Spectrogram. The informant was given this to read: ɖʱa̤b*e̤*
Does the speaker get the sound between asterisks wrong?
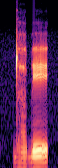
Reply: yes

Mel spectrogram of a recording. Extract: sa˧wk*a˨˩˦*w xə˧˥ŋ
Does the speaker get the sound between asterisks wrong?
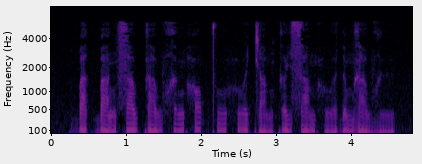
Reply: no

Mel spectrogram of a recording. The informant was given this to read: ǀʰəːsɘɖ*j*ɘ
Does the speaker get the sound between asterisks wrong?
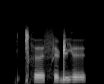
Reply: no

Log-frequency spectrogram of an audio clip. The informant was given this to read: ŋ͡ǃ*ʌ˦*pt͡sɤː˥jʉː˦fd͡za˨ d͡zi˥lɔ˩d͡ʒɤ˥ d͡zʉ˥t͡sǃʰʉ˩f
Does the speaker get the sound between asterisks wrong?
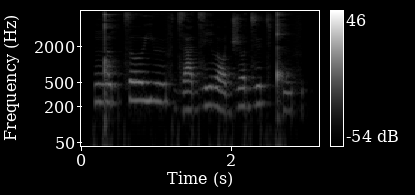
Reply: yes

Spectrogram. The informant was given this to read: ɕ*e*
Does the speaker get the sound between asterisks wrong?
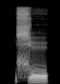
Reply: no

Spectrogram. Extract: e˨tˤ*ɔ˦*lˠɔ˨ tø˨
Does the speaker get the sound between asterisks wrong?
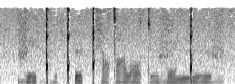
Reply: yes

